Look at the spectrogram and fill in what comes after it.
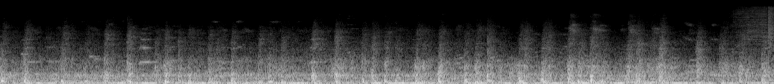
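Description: Train running along the track, heard aboard: wheels clattering over rail joints in quick irregular clicks over a steady low rumble.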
